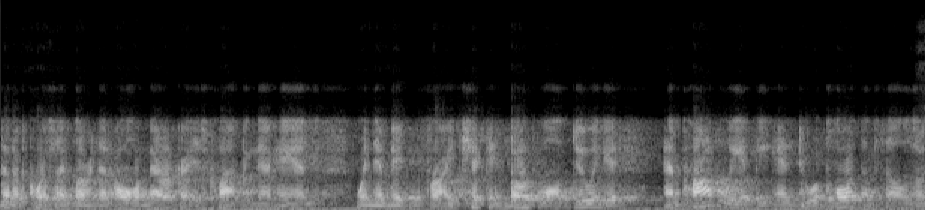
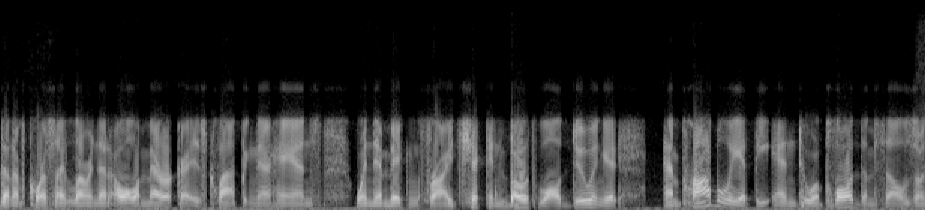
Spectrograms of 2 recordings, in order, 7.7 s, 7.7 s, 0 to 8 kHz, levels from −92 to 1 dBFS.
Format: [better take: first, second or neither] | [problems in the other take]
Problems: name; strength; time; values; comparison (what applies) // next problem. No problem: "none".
second | room echo; dies away in 2.1 s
